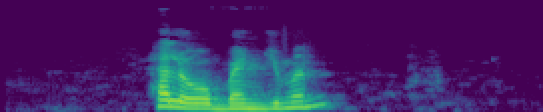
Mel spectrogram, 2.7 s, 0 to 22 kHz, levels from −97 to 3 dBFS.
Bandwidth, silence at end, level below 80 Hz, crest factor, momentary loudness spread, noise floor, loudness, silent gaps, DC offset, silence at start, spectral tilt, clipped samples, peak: 5 kHz; 1.1 s; -64 dBFS; 18 dB; 13 LU; -75 dBFS; -19 LUFS; none; under 0.1%; 0.8 s; -10 dB/octave; under 0.1%; -4 dBFS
